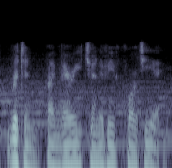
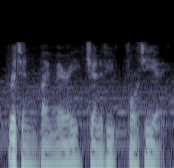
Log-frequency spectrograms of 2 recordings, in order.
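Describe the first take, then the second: No difference in how they are said.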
